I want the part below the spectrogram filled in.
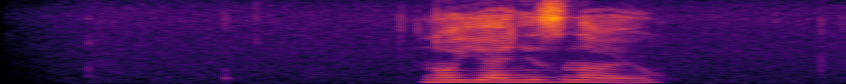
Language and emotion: Russian, neutral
